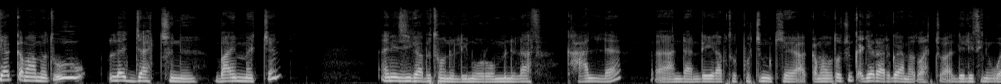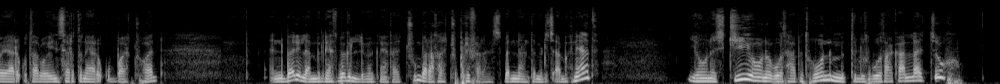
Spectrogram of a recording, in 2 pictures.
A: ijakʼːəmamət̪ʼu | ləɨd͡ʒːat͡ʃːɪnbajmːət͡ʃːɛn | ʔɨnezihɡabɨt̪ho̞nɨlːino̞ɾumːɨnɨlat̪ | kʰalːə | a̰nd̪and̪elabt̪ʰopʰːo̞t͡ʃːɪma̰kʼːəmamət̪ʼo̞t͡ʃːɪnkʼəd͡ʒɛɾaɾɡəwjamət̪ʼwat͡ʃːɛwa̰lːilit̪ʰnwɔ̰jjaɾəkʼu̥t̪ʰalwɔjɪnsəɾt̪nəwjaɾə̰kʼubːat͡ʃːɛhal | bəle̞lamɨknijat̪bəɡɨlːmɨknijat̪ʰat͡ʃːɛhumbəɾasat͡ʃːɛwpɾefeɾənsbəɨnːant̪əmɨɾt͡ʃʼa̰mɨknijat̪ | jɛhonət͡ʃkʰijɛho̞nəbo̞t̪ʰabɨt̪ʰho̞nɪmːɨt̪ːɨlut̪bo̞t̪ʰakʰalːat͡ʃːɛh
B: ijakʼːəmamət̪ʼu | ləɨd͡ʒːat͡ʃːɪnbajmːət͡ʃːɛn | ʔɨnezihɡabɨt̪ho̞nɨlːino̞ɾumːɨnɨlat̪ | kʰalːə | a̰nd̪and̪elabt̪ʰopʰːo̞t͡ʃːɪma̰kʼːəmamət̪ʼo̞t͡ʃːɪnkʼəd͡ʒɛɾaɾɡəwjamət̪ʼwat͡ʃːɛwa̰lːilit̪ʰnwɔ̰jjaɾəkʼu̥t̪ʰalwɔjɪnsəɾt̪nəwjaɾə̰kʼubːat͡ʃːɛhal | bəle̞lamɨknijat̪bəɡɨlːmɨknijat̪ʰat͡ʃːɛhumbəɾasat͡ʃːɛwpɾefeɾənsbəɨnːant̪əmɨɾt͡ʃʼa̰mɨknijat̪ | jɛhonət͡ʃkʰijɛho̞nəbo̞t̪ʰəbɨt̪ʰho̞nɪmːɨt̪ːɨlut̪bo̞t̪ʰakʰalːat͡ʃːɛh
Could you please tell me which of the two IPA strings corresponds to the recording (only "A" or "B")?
A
